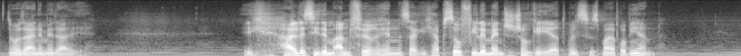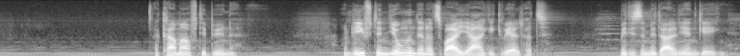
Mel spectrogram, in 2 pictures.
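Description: A man tells a heartfelt story to a crowd, rising to loud bursts and then dropping to near-hushed tones. His voice rings with long hall reverb. Faint music plays underneath. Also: medium pitch, fairly even intonation, normal speed, pauses often. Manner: emotional, swings from loud to hushed. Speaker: speaker. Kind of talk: motivational storytelling talk. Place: large hall.

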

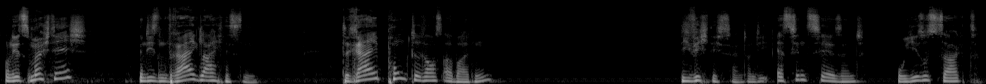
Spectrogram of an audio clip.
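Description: A man's voice: fairly high pitch, big pitch swings, a little slow, long pauses, husky, dry recording. A man preaching a sermon, talking earnestly and with emphasis as he explains parables.

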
